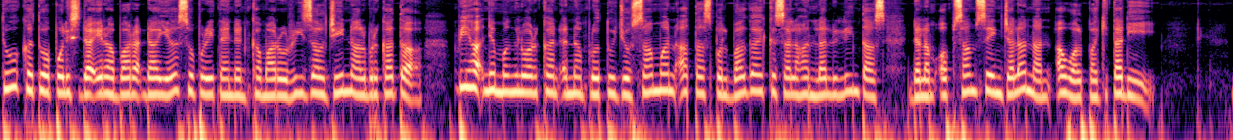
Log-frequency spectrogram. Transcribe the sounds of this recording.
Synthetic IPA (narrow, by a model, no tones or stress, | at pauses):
t̪ukət̪uapolisdaeɾahbaɾat̪̚dajasupɾit̪ɛndənkamãɾurizald͡ʒinalbərkat̪a | piɦaʔɲãmə̃ŋəluarkanənãmpulʊht̪ud͡ʒʊhsamãnat̪aspərbaɡajkəsalaɦanlalulint̪asdalamʔɔp̚samsɪŋd͡ʒalanãnawalpaɡit̪adi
